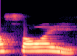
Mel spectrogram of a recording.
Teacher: คำว่าสร้อยก็ออกเสียงเฉพาะเสาร์เสือนะคะ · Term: คำควบกล้ำไม่แท้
